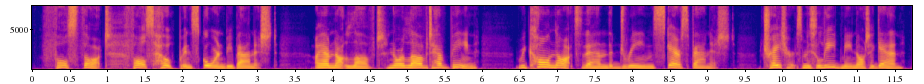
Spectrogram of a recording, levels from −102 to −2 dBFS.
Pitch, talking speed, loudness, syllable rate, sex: 220 Hz, 130 wpm, -19 LUFS, 4.2 syllables/s, female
